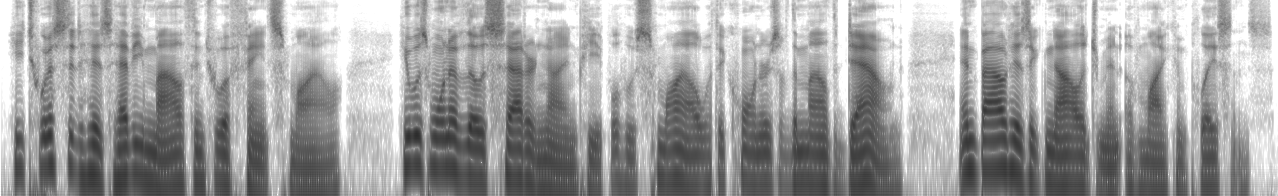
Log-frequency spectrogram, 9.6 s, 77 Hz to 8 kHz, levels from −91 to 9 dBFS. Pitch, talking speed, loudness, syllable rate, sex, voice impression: 105 Hz, 190 wpm, -19 LUFS, 5.9 syllables/s, male, masculine, adult-like, slightly tensed, powerful, clear, intellectual, calm, slightly mature, reassuring, wild, lively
